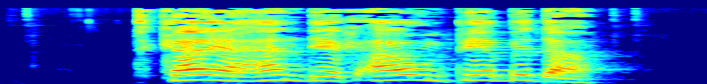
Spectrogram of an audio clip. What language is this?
Central Kurdish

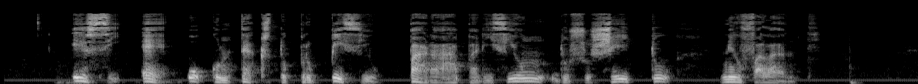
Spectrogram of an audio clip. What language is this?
Galician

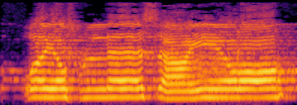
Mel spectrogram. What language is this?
Arabic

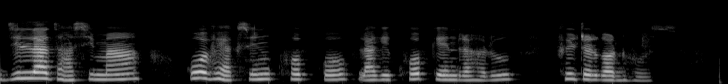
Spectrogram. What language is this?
Nepali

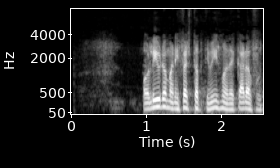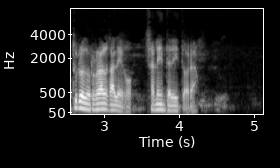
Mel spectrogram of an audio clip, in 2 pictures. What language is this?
Galician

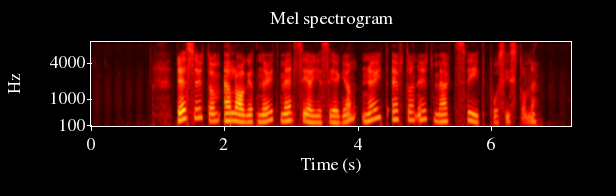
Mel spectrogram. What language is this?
Swedish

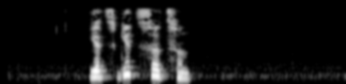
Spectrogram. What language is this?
Abkhazian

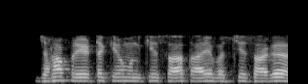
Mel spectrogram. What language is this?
Hindi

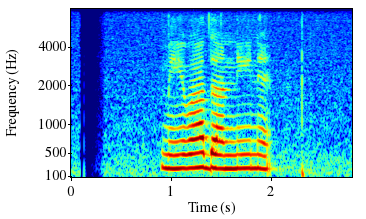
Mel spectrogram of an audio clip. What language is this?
Sinhala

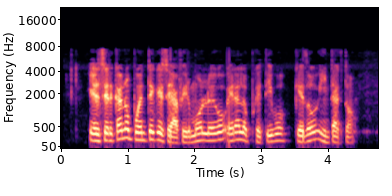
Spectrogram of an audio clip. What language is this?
Spanish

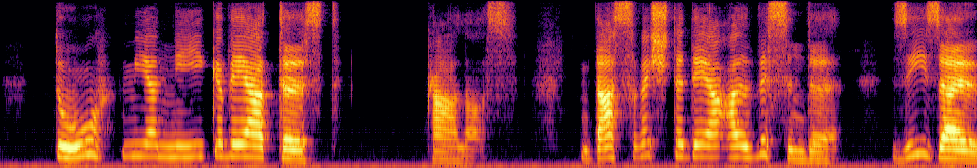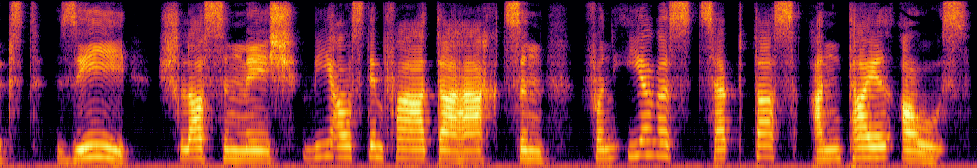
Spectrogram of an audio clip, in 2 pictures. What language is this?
German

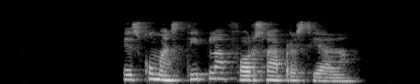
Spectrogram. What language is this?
Catalan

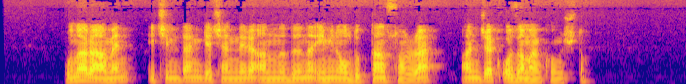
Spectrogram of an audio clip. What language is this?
Turkish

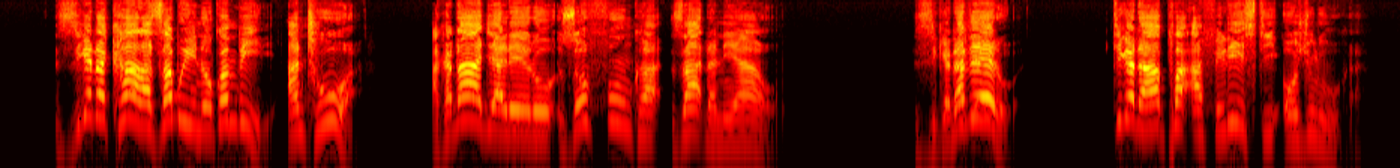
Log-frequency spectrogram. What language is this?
Nyanja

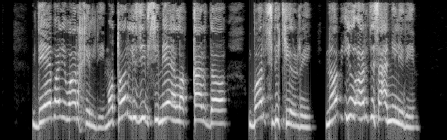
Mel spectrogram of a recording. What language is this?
Dargwa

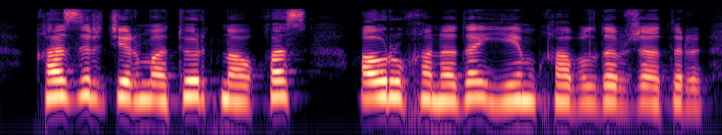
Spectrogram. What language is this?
Kazakh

